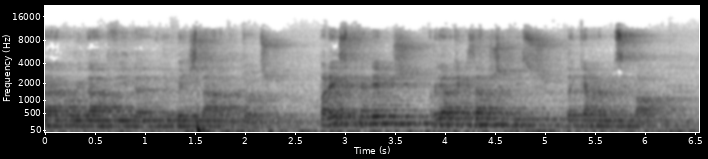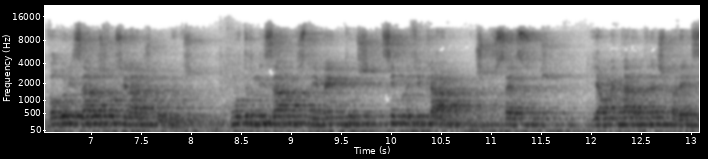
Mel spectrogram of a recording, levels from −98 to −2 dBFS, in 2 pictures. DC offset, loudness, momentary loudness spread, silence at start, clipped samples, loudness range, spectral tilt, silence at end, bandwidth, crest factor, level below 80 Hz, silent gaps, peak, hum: under 0.1%; -23 LUFS; 10 LU; 0 s; under 0.1%; 2 LU; -4.5 dB/octave; 0 s; 14 kHz; 22 dB; -34 dBFS; none; 0 dBFS; none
